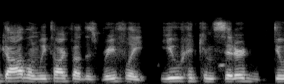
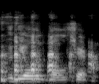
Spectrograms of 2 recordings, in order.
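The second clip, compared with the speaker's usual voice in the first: put-on high, laughing old villain voice; a quick cackly old Vulture; 7 semitones higher than usual. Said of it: "That's my Vulture impression".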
